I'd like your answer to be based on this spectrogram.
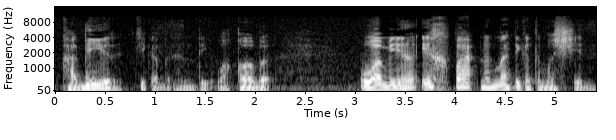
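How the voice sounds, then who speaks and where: A man's voice: low-pitched, gravelly, a little mellow, breathy edge. A man teaching Quran reading rules on a radio program, explaining patiently step by step and pointing things out as he goes. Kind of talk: radio tajwid lesson. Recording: radio broadcast with faint hiss.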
